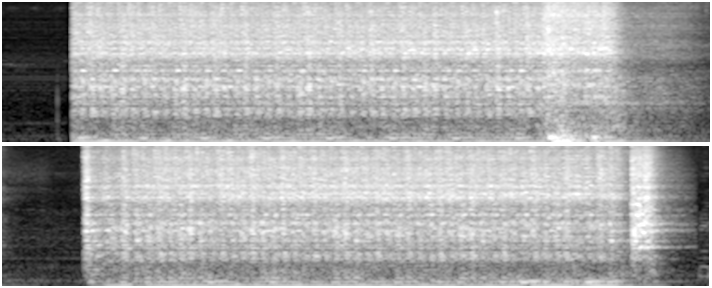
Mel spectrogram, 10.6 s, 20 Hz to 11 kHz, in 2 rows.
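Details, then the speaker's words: McLaren M6GT replica (Manta Montage "Coyote X") with GM 3.8L supercharged V6 from a Bonneville SSEI, after fixing a missing 12 V feed wire: two long bursts of fast cranking that never catch; fuel pump disconnected, suspected short on fuel. "yes i heard it it actually tried to turn over sounds like it might be a little bit short on fuel so let's get the fuel pump reattached and give it another try"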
